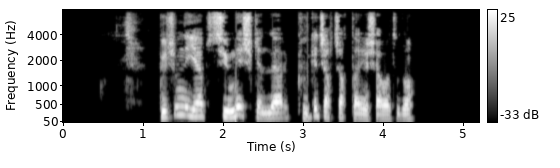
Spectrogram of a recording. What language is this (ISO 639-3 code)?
uig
